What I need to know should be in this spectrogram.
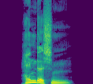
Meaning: strong dative masculine/neuter singular of händisch
- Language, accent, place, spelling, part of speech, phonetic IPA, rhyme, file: German, Germany, Berlin, händischem, adjective, [ˈhɛndɪʃm̩], -ɛndɪʃm̩, De-händischem.ogg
